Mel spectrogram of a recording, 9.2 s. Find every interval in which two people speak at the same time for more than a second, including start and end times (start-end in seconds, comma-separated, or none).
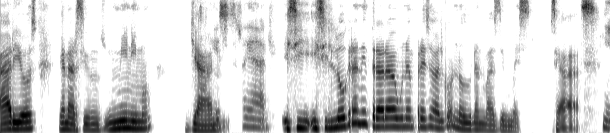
none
